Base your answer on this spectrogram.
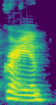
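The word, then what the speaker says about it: Graeme: Flying into Antarctica, it's G-R-A-E-M-E. – Graham? – Yeah, Graham.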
